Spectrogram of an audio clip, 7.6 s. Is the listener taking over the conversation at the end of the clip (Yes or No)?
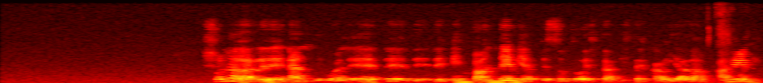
Yes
